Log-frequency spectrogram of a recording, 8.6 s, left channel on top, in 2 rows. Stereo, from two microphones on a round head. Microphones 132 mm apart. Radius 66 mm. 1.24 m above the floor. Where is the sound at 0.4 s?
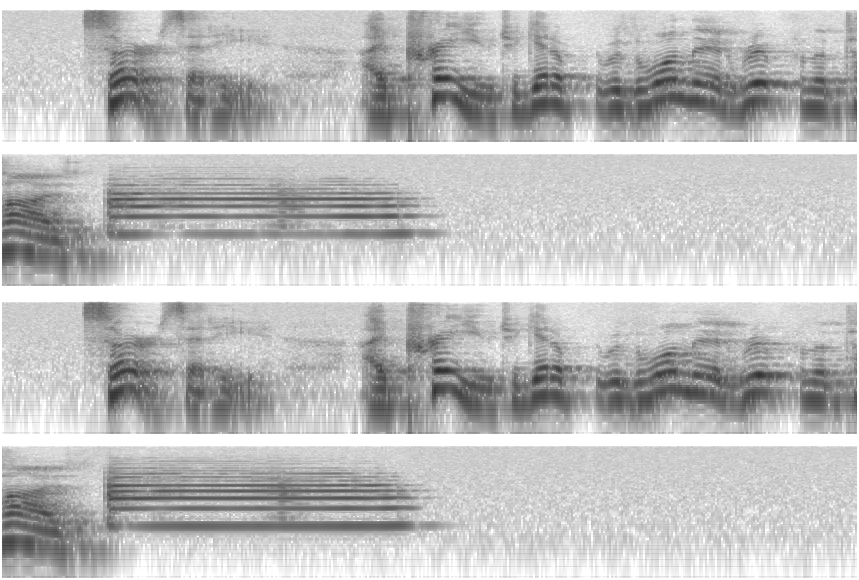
15° right (ahead or behind), 1.9 m; by 2.9 s 15° left (ahead or behind), 0.8 m.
